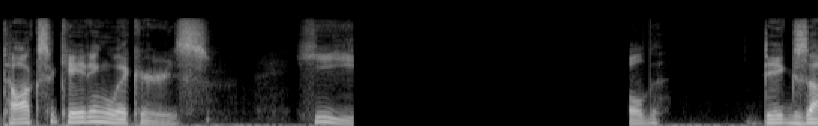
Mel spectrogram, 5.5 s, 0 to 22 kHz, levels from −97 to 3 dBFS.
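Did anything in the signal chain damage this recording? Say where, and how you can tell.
Yes. The speech has an audio dropout to silence from 2.35 s to 4.19 s. The sound stops mid-flow and returns just as abruptly, about 1.84 s later. The gap is silent, with no room tone or hiss underneath. That points to the input stage, not the acoustics. The likely cause is that the device or its link dropped out while the recorder kept writing empty samples. Whatever was said in that stretch is lost.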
